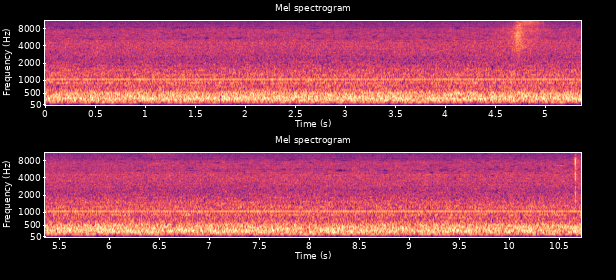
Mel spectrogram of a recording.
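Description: Steady background room noise, an even low hiss with a faint steady tone running through it, and one faint brief tick about five seconds in.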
